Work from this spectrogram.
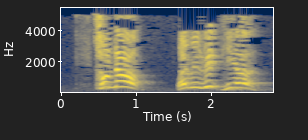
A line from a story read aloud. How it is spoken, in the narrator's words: cried with a loud voice as when a lion roared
